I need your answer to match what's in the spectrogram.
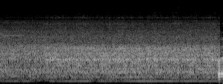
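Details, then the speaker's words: Minitrix N scale locomotive motor after cleaning, run on test clips at DCC address zero before reassembly: steady low electrical buzz, then it breaks off; runs forward and reverse but won't start at slowest speed; cause unclear. "the motor runs. [Applause] doesn't really start up and go the slowest, but it will [Applause] reverse and go forward."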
